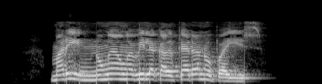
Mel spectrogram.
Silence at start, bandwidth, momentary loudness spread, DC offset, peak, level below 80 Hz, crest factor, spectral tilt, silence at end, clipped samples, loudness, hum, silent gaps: 0.5 s; 7.8 kHz; 9 LU; under 0.1%; 0 dBFS; -50 dBFS; 14 dB; -5 dB/octave; 0.65 s; under 0.1%; -12 LUFS; none; none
